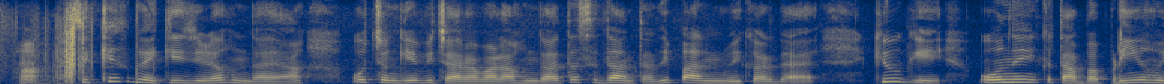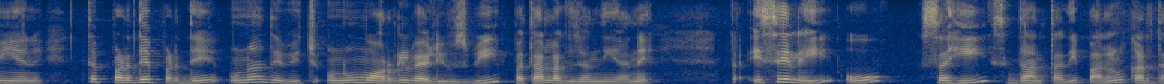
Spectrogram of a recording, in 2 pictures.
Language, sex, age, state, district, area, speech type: Punjabi, female, 30-45, Punjab, Rupnagar, urban, spontaneous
